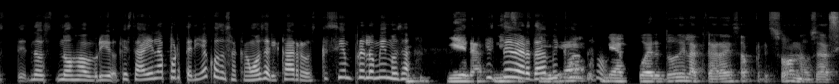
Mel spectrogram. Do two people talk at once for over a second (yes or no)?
yes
